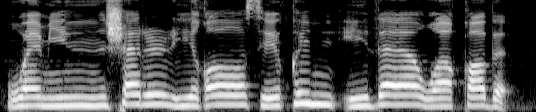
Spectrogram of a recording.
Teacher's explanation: طيب أول حاجة النون غنة إخفاء، ودي شرحناها في اللي فاتت. طيب الراء مكسورة يبقى مرققة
